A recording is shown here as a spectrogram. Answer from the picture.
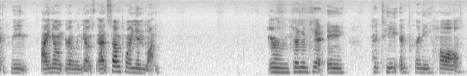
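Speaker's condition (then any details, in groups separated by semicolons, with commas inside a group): Brain injury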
